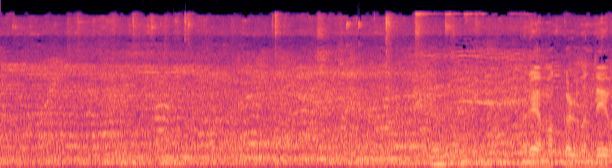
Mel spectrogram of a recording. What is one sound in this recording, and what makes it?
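A crowd of men and women chatters nearby in a busy, echoing hall.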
